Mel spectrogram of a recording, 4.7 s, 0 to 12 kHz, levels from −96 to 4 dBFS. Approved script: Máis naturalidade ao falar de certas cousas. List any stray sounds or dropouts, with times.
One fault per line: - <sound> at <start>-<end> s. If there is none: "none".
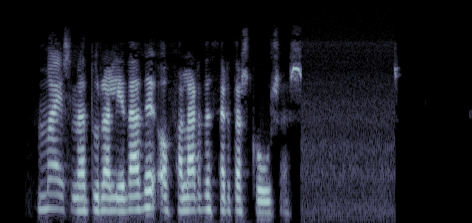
none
